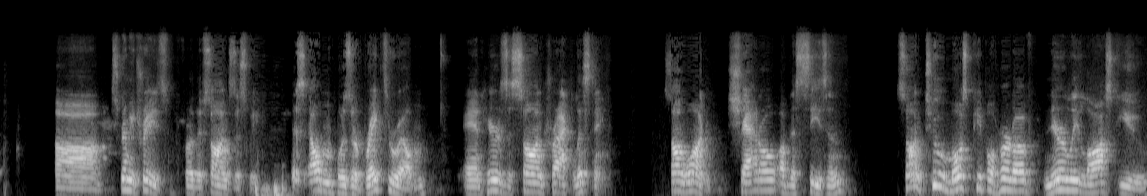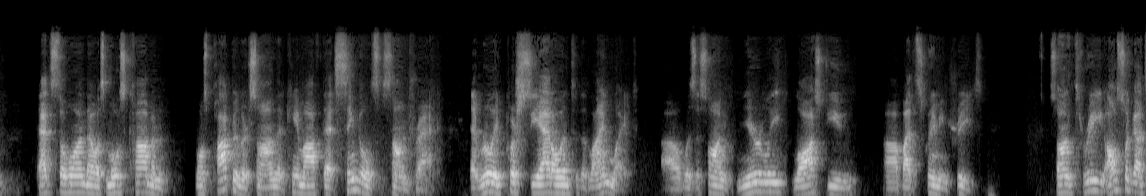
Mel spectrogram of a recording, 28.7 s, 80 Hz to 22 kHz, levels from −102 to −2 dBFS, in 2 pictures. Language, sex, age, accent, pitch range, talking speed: English, male, 40-59, American, 115-150 Hz, 155 wpm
